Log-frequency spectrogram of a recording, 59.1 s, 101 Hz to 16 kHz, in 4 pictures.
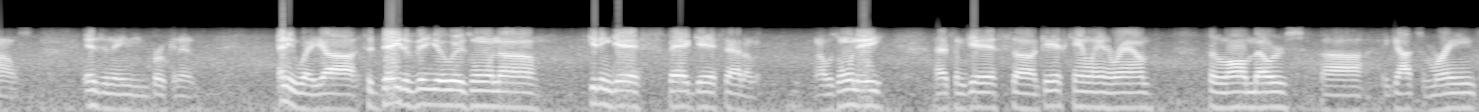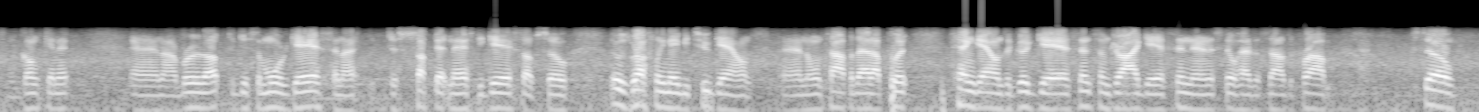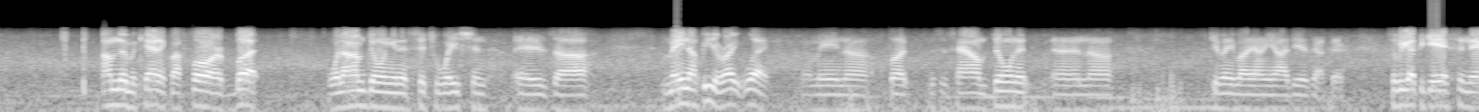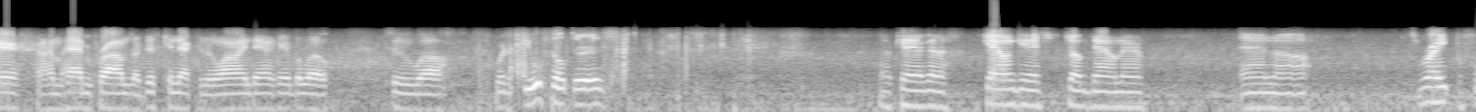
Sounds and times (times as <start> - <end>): Speech: 0.0 - 2.0, 2.8 - 15.5, 16.1 - 28.1, 28.9 - 29.4, 30.6 - 32.2, 32.8 - 35.5, 36.2 - 40.8, 41.7 - 50.6, 53.2 - 55.9, 56.8 - 57.6, 58.5 - 59.1.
